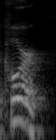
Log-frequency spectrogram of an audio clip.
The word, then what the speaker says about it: corps: The core, by the way, you're spelling it wrong, but that's okay. You spell it like corpse, C-O-R-P-S.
